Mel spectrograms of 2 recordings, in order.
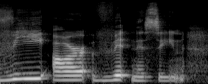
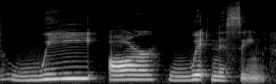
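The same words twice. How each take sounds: First: The first word begins with a buzzing V sound. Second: The first word begins with a rounded W sound. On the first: The speaker calls it wrong. "he uses a V sound" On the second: The speaker calls it right. "he doesn't say it with a clear W like that"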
